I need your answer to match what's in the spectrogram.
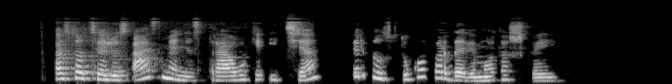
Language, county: Lithuanian, Tauragė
